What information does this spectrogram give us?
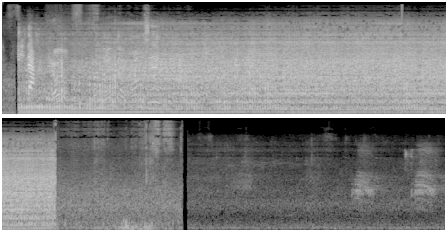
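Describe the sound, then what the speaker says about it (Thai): Helicopter passing overhead on a walk along a stream flowing from the hills to the sea, a steady loud rotor and engine drone for about seven seconds with crow calls over it, then cutting away to quiet background. "คุณผู้ชมได้ยินเสียงเฮลิคอปเตอร์ไหมคะ"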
